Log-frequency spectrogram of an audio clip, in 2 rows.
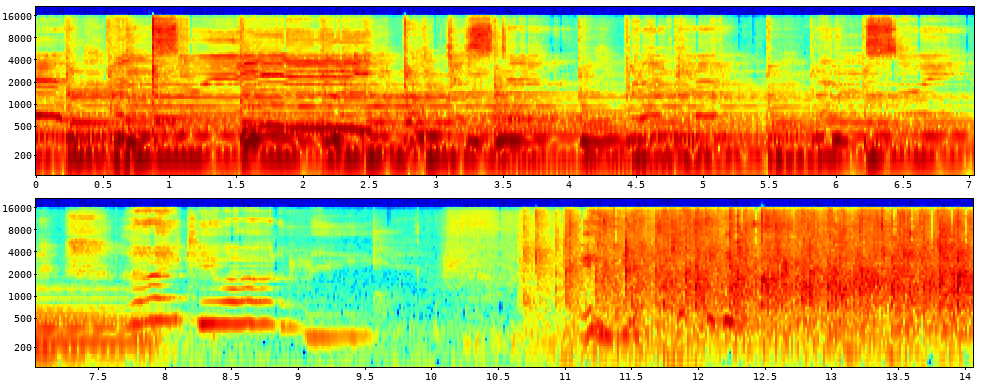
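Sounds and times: acoustic guitar strumming: 0.0s - 8.0s
woman singing: 0.0s - 9.6s.

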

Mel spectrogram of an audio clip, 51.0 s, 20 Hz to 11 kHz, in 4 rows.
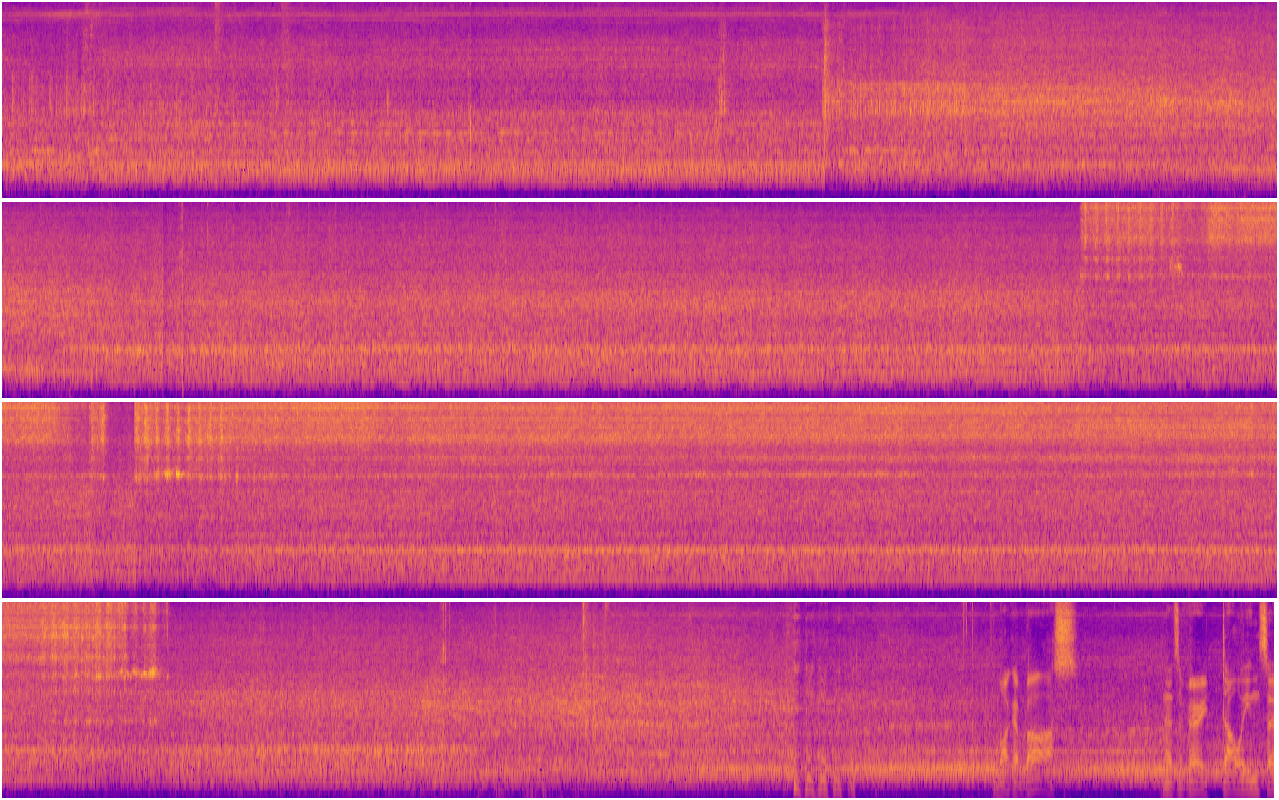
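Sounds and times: lathe whining: 0.0s - 48.2s
cutting tool scraping steel: 23.5s - 40.0s.

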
